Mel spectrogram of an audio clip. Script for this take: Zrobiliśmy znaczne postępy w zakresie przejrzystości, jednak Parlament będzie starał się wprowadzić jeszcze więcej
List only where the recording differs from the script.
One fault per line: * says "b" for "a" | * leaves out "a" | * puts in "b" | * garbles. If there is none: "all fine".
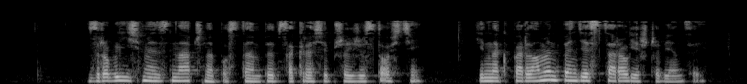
* leaves out "się wprowadzić"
